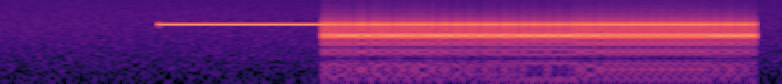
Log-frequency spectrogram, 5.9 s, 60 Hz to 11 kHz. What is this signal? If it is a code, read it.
Cassette data (Kansas City type), 300 baud, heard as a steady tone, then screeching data.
